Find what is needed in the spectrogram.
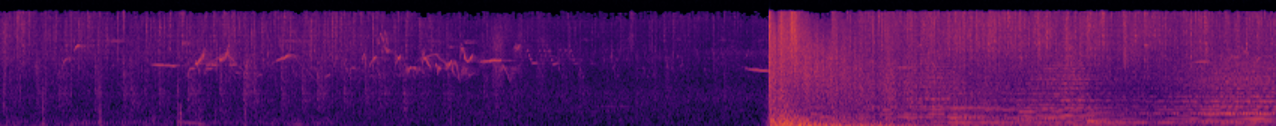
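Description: Quiet outdoor ambience with faint bird chirps, then about ten seconds in a sudden loud explosion, the overturned burning car blowing up. A low rumble follows under swelling dramatic music.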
